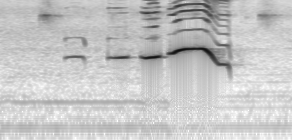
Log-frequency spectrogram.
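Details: Singing Black-naped oriole, said to imitate White-rumped Shama and an ambulance siren: short whistles lead into a sustained tone that rises and arches before dropping steeply, strong overtones above, over a low steady hum.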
